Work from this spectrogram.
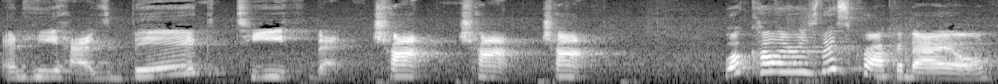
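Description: A young woman speaks slowly to toddlers in a sing-song teaching manner, as if at storytime. Her pacing is unhurried, and she is recorded in an echoey classroom with faint room noise behind her. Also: a little high, big pitch swings, bright, forceful tone. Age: young adult. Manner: sing-song, addressing small children with simple questions. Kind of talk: children's read-aloud and teaching to camera. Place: indoor classroom, sitting on the floor.

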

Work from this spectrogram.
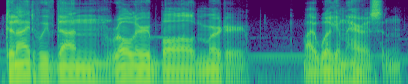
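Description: A man narrating a story for radio in a measured, introspective, dramatic manner. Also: a bass voice, noisy background. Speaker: reader and host of a radio short story program. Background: music.

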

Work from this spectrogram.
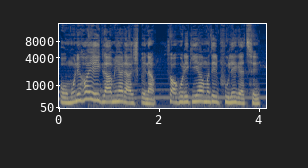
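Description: A woman's voice: medium pitch, normal speed, faint music behind, lightly acted. A woman playing a caring, plain-spoken middle-aged village mother and wife in a cartoon moral story. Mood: concerned, reproachful.

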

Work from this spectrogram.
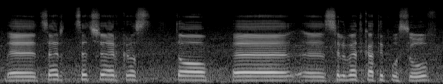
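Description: A man in his thirties giving a promotional interview as a PR manager, speaking in a measured way with many drawn-out hesitations. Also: high voice, level tone. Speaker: car brand PR manager, interviewee. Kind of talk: promotional product presentation in an interview. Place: large indoor car show hall. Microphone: handheld interview microphone held toward him. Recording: noisy busy exhibition hall background.

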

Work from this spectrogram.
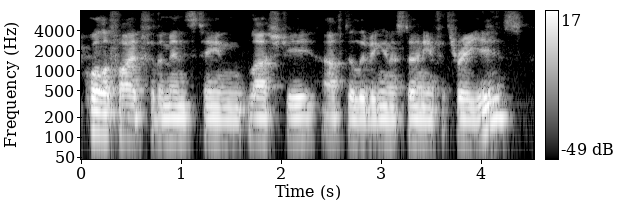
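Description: A man's voice: low voice, normal speed, a little mellow. A man in his thirties with an Australian accent, talking casually as an interview guest. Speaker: cricket player and team manager. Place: small indoor room, seated on a couch. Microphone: shared video call microphone, at some distance. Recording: roomy echo on a video call.

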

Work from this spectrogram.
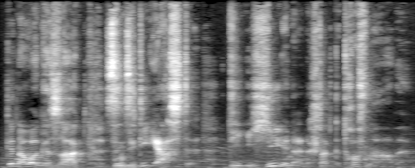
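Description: A man's voice: mid-range voice, sing-song, normal speed, distant mic, over music. An actor playing a wry, courteous older man in an audio drama. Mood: courteous charm. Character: old man Joe, courteous, wry, gallant friend.

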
